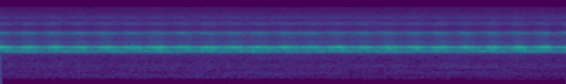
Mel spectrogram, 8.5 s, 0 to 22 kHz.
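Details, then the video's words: Steady night chirping of snowy tree crickets, known as temperature crickets, around 79 degrees: clear, high, jingling pulses evenly spaced at roughly two and a half per second, continuous throughout. "Snowy Tree Crickets 10 Hour Sleep Sound"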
